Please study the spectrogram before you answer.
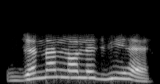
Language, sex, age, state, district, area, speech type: Hindi, female, 45-60, Bihar, Darbhanga, rural, conversation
